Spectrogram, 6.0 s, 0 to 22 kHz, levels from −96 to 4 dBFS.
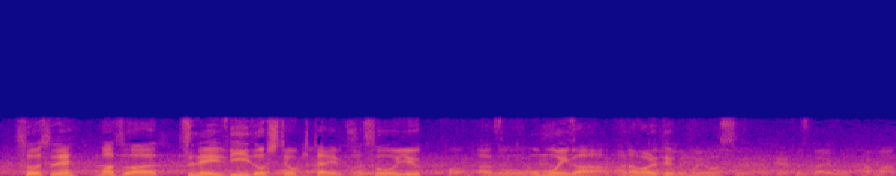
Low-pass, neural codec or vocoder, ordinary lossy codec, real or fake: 7.2 kHz; none; none; real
